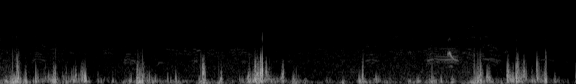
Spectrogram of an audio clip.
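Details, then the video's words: Wintering lesser white-fronted geese, recorded 9 February 2022 in the Oudeland van Strijen, Hoeksche Waard, Netherlands; short, clipped honks pile on one another in quick bursts, some louder cries standing out over a continuous murmuring flock. "DWERGGANZEN (LESSER WHITE-FRONTED GOOSE)"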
